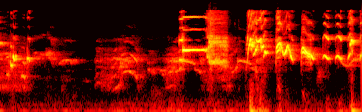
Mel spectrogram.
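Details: Oriental magpie-robin in energetic full song meant to provoke rival birds into aggression: thin whistled phrases near the start, then a loud burst of rapid, harsh, chattering notes and sharp high whistles, with a few low thumps.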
